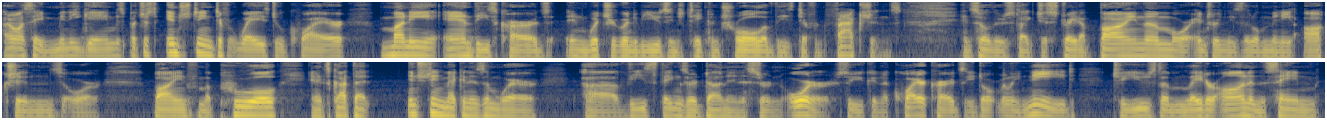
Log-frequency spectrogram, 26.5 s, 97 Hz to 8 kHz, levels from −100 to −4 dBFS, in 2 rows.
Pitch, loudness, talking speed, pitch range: 95 Hz, -24 LUFS, 195 wpm, 90-105 Hz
